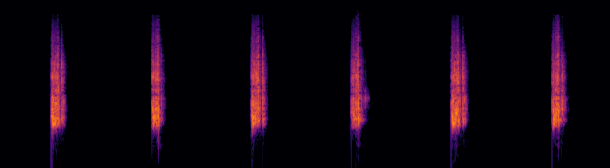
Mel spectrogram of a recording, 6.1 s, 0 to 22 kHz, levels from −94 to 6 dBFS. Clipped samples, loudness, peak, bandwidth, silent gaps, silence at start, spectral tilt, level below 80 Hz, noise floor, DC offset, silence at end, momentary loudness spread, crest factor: under 0.1%; -26 LUFS; -8 dBFS; 16 kHz; 0.72-1.51 s, 1.68-2.51 s, 2.73-3.51 s, 3.73-4.51 s, 4.74-5.51 s; 0.5 s; 7.5 dB/octave; under -90 dBFS; under -90 dBFS; under 0.1%; 0.45 s; 14 LU; 24 dB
